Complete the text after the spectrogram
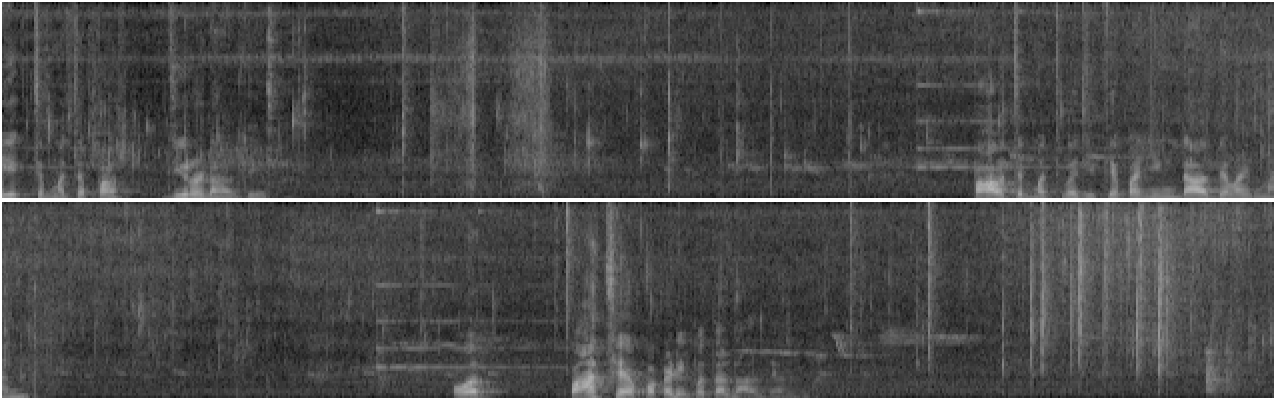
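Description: Hot oil sizzles softly as seeds fry.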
